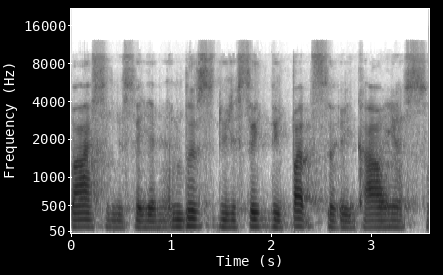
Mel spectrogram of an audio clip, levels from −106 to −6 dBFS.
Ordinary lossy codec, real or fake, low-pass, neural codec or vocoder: Opus, 16 kbps; fake; 9.9 kHz; autoencoder, 22.05 kHz, a latent of 192 numbers a frame, VITS, trained on one speaker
